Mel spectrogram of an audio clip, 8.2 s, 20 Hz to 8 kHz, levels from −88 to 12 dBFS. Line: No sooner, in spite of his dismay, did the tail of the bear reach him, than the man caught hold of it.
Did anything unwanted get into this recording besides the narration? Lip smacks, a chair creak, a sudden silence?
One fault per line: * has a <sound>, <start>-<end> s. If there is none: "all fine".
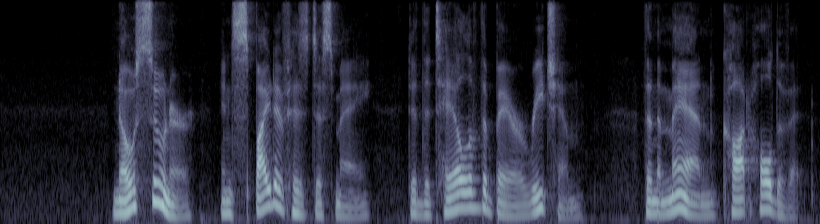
all fine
